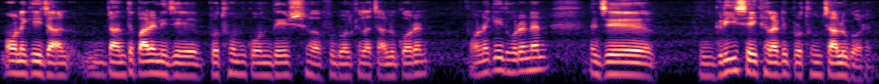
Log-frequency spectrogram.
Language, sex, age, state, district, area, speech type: Bengali, male, 18-30, West Bengal, Howrah, urban, spontaneous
